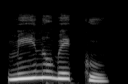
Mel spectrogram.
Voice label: "ಮೀನುಬೆಕ್ಕು", Kannada

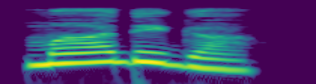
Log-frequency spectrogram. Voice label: "ಮಾತಿಗ", kannada

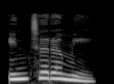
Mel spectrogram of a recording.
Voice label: "ಇಂಚರಮೀ", Kannada

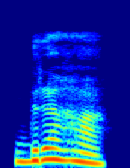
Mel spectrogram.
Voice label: "ಗ್ರಹ", Kannada

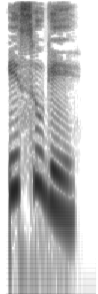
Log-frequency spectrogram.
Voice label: "ಇಸುಗೆ", Kannada

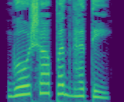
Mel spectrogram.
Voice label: "ಘೋಷಾಪದ್ಧತಿ", Kannada

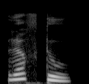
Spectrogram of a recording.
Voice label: "ರಫ್ತು", Kannada

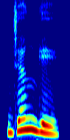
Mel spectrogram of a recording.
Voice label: "ಜುಂಗ", Kannada

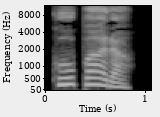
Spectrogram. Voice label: "ಕೂಪಾರ", kannada

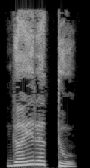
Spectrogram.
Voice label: "ಗೈರತ್ತು", Kannada

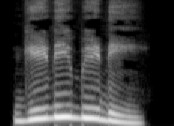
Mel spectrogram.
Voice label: "ಗಡಬಡ", Kannada

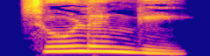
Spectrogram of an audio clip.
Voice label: "ಚೆಲಂಕು", Kannada

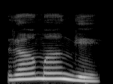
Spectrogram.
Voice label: "ರಾಮಾಂಗೆ", Kannada

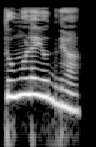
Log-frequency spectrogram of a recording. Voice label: "ತುಮುಳಯುದ್ಧ", Kannada

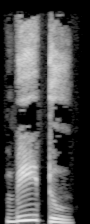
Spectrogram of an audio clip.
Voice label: "ಬಿಡು", Kannada

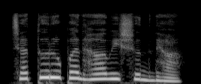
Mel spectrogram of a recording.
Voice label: "ಚತುರುಪಧಾವಿಶುದ್ಧ", Kannada

